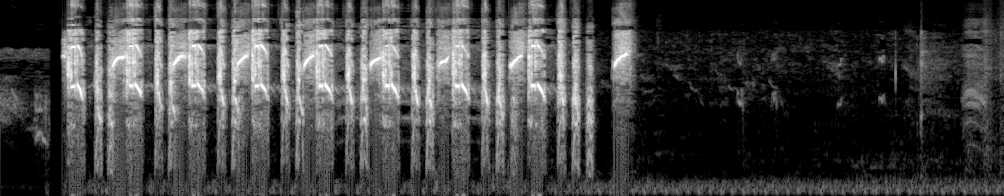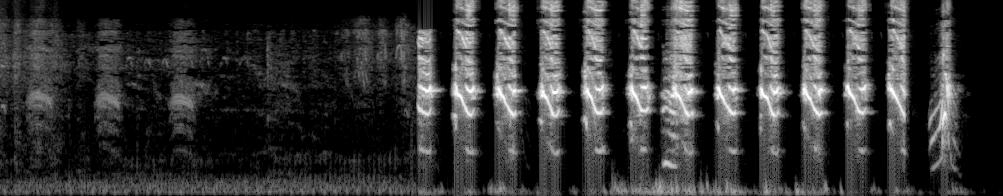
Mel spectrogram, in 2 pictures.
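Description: Birds calling in three parts. First a fast run of sharp, repeated harsh calls from a male black francolin, lasting about six seconds. Then a quiet stretch with a low rumble and a few faint chirps, and from about fourteen seconds another fast series of repeated calls, a couple of notes a second.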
